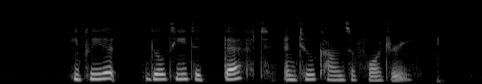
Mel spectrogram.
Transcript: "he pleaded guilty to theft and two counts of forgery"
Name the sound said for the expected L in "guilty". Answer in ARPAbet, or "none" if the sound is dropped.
L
